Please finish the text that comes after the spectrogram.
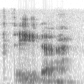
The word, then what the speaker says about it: theta: And again, that's pronounced theta.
